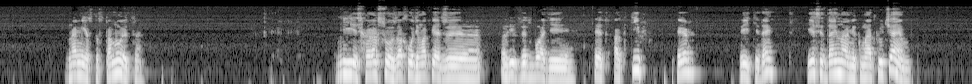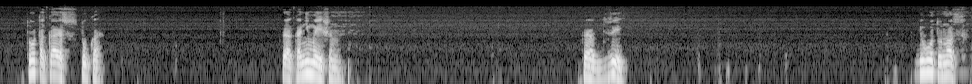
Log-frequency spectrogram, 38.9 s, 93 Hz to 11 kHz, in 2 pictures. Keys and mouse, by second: 2.6 click, 3.3 r, 7.9-12.1 drag, 13.4 r, 14.7 r, 18.3 r, 20.0 r, 22.3 click, 25.3 click, 26.4 r, 29.4 click, 31.2 g, 33.8 space, 37.2 space, 38.5 shift+middle click.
